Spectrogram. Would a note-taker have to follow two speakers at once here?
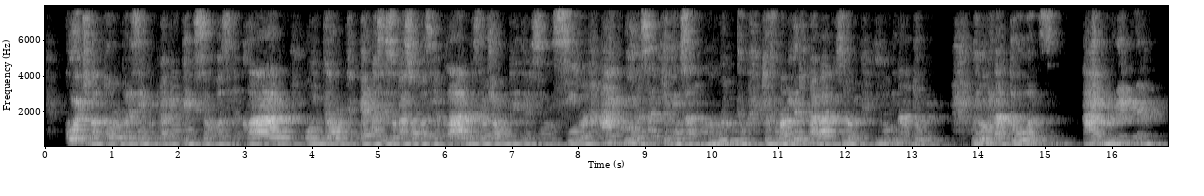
No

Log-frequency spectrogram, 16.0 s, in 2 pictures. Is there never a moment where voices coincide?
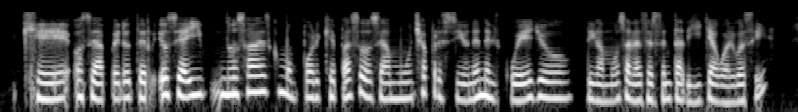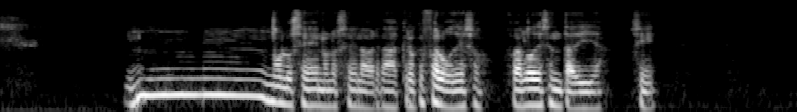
Yes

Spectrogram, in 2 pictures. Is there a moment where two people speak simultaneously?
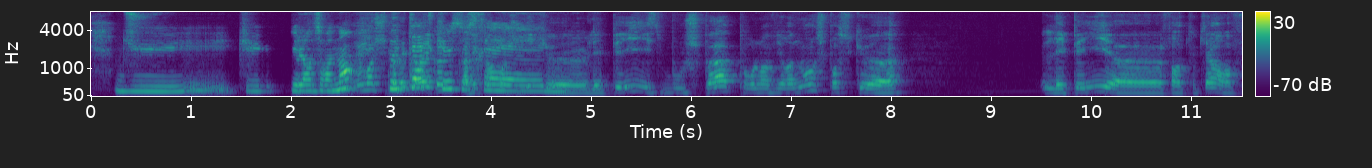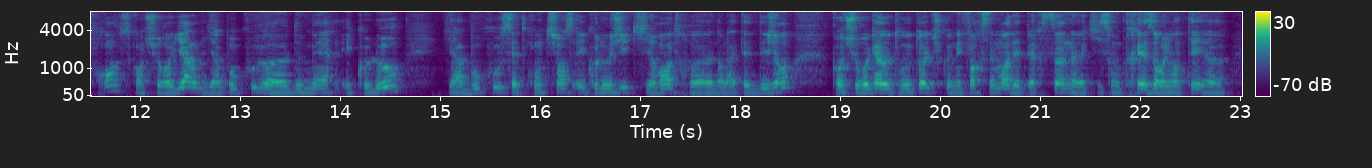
Yes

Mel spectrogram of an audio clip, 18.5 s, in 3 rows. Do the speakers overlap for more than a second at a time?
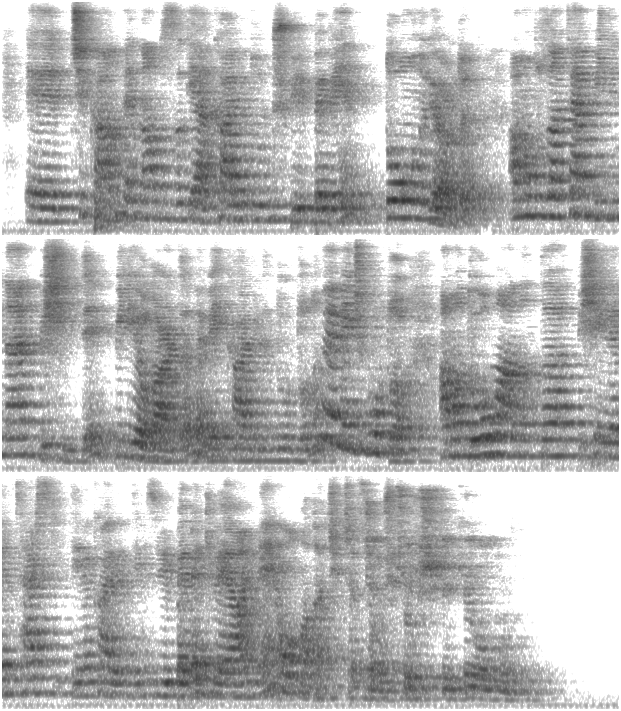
No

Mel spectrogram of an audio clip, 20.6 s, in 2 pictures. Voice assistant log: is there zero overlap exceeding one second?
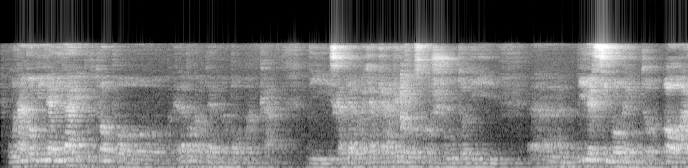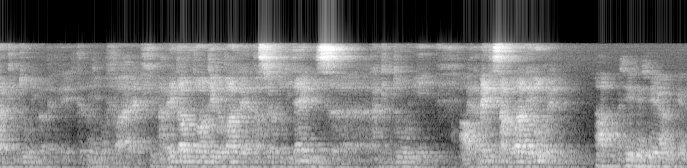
Yes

